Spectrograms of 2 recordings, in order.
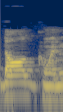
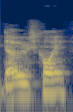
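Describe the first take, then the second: First: The first syllable sounds like 'dog'. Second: The first syllable sounds like 'dohj'. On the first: "but I call it Dog Coin" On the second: "the right pronunciation may be Dogecoin"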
